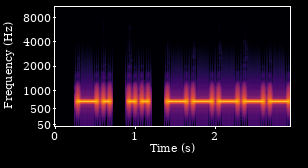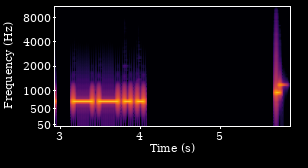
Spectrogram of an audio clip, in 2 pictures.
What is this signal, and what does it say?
Morse code, heard as a keyed tone, about 16 wpm, 700 Hz. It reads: NI0Z
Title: USA Callsign DE Callsign - 4 Characters - 15wpm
